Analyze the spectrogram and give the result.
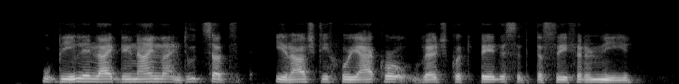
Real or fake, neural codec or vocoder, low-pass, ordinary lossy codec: fake; codec, 16 kHz, 0.5 kbps, FunCodec, trained on LibriTTS, 25 frames a second; 7.2 kHz; Opus, 32 kbps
